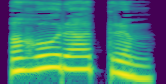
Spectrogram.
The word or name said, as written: ಅಹೋರಾತ್ರಂ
